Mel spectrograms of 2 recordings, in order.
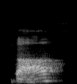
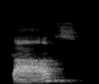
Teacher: whereas calf is voiceless, calves is voiced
